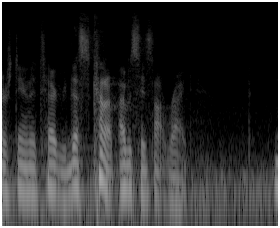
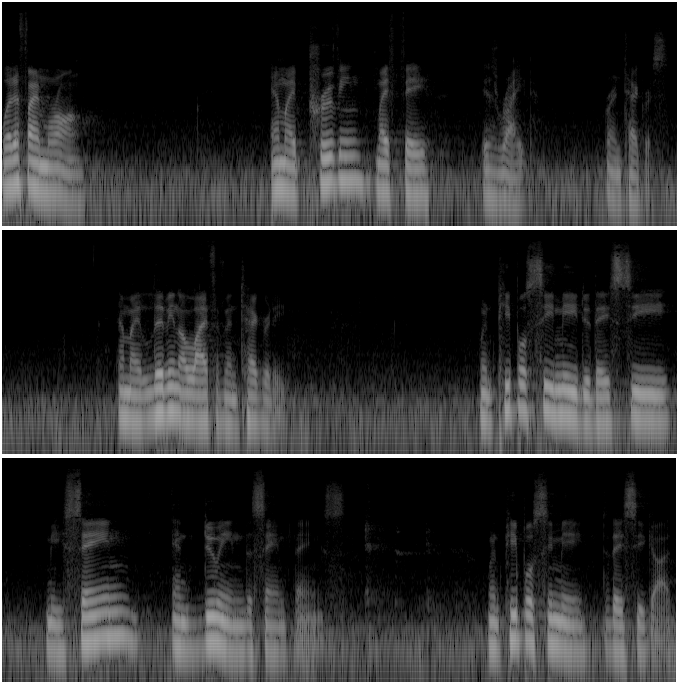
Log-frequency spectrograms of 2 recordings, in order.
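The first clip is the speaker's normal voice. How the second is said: read slowly with long pauses. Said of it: "I'm gonna read them slowly".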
